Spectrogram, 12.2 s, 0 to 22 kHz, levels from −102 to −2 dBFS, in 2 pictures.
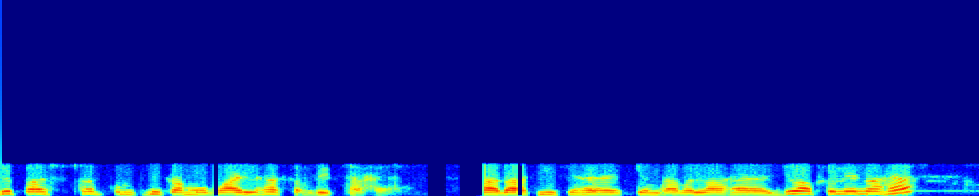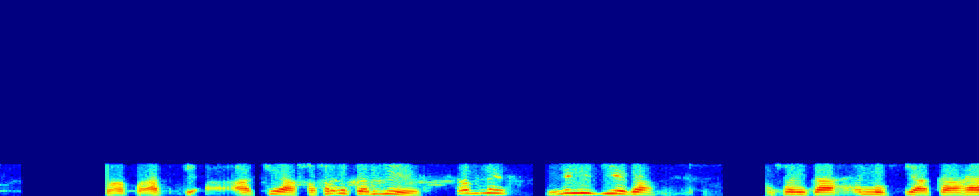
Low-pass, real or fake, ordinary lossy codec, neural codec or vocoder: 3.6 kHz; real; none; none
